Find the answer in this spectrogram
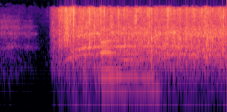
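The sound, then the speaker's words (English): Hands clapping with excitement: after a brief quiet lead-in, dense, steady clapping starts and carries on loudly to the end. “And you can tell by my clapping, I was very jazzed reading this day.”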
